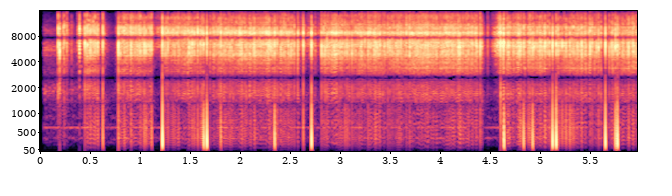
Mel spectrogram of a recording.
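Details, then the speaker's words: Parkside PMSG 200A2 multi-process welder in manual MIG mode, 0.8 mm wire on 0.8 mm sheet at 15.4 V and 54 A: steady frying hiss with several dropouts and pops, arc not perfect by ear, wire speed not adjustable; still penetrated through. "Résultat pas trop mal même si à l'oreille c'est pas parfait, comme on peut pas régler la vitesse de fil c'est moins pratique."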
